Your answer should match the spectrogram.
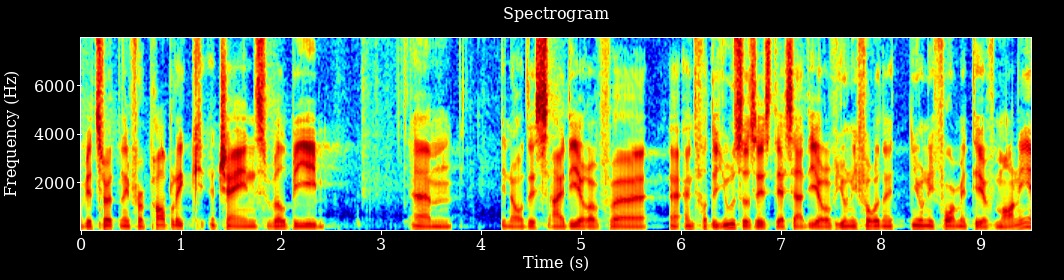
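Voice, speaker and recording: A man with a Swiss accent speaking on a conference panel, halting, with many fillers and restarts. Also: on the low side, fairly bright tone, smooth. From Switzerland. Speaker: panelist, blockchain entity officer. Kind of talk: panel discussion. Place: conference hall stage. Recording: long reverb of a conference hall.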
